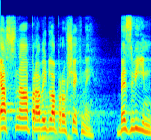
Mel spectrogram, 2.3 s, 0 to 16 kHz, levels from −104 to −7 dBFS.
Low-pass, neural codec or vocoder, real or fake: 10.8 kHz; none; real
